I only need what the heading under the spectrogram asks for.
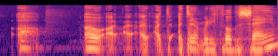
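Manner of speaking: put-on flustered gasp with startled stammer. Retelling a date reading a card, imitating a flustered gasp.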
